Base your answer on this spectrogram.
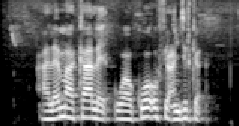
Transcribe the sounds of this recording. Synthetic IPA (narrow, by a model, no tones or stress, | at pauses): ʕalɛmaːkaːlɛwaːkʊwɔʊfiʕand͡ʒiɾkɐ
